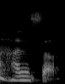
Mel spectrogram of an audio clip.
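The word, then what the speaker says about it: हंस: They won't know what a hamsa is until you say hansa. So in Hindi, it is, you know, pronounced in that manner, but in Sanskrit, it is amsha, right?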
